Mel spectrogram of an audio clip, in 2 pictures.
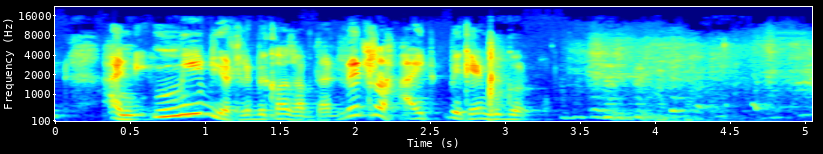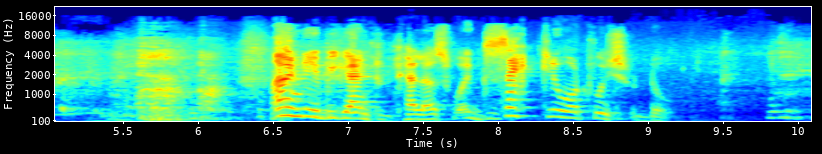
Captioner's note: laughter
